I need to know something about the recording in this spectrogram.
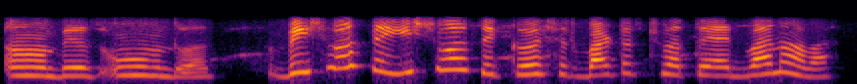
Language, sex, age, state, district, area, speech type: Kashmiri, other, 30-45, Jammu and Kashmir, Baramulla, urban, conversation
